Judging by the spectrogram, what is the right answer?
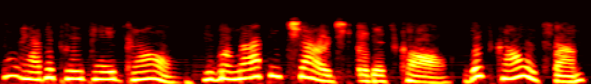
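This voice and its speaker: A woman's recorded voice reads the automated announcement of a prison phone call. Her delivery is formal, yet rises and falls in a lively way. It comes through a narrow, tinny phone line, dry and close, with faint music underneath. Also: mid-range voice, moderate pace, no echo. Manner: even, formal prompt reading.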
